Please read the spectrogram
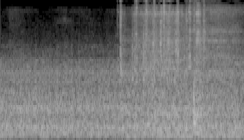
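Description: Sewing machine running steadily, stitching gathers into soft tulle, with a few light clicks from about a second in.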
